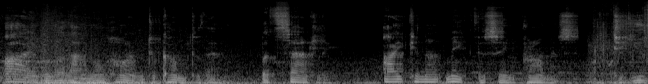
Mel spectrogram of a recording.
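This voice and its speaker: A man playing a calm, solemn, protective artificial intelligence in a video game, speaking in a formal, grave, measured way. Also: sits low, loud music behind the voice. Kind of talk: scripted video game acting.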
